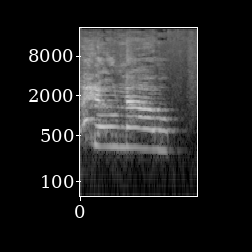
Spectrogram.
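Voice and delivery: weepy, high, tearful voice, spoken through tears. Apologizing while the other asks why she cries: crying. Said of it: "what are you crying for?".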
